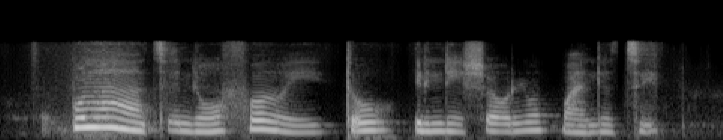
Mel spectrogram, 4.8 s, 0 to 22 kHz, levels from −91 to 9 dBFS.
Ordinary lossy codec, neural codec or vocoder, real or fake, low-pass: none; codec, 16 kHz, 0.5 kbps, X-Codec, HuBERT features, trained on balanced general audio; fake; 7.2 kHz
